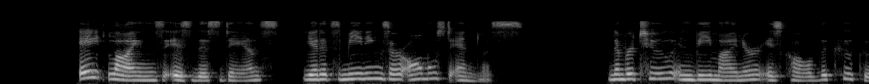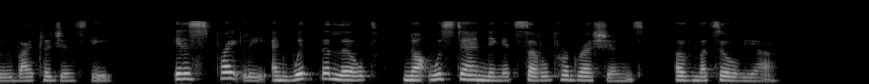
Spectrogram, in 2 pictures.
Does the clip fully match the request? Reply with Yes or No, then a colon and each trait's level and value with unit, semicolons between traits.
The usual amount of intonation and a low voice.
No: average, 4.4 semitones; high, 200 Hz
